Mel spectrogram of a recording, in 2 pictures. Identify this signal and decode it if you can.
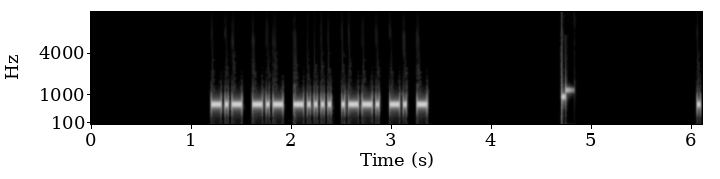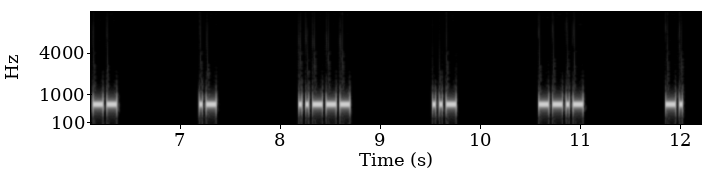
Morse code, heard as a keyed tone, about 34 wpm, spaced as for 15 wpm, 700 Hz. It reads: KK6PNT WA2UQN
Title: USA Call Signs - 8x Character Spacing - 35wpm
